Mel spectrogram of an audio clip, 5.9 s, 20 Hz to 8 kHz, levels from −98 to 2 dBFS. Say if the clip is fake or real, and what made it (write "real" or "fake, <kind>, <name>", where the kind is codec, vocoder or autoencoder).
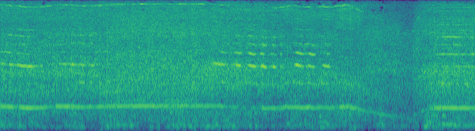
fake, vocoder, BigVGAN v2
